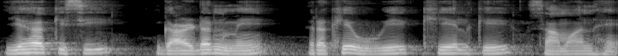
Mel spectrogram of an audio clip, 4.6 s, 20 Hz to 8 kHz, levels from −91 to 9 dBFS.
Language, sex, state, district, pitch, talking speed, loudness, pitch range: Hindi, male, Maharashtra, Gondia, 130 Hz, 130 wpm, -18 LUFS, 115-135 Hz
